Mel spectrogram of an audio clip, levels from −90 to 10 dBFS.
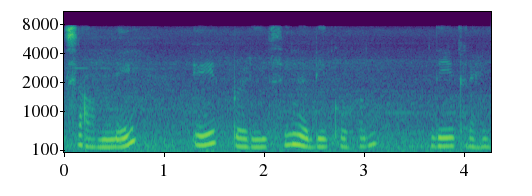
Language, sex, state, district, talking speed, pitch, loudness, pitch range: Hindi, female, Chhattisgarh, Raipur, 125 wpm, 195 Hz, -16 LUFS, 180-225 Hz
